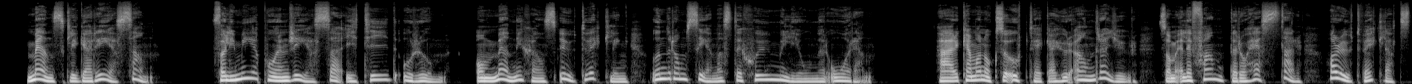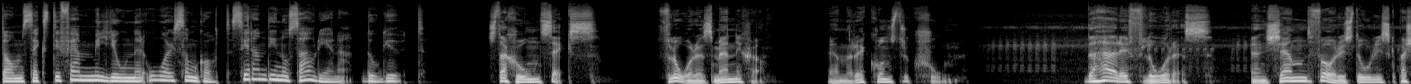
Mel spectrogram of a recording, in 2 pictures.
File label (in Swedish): audioguide swe; flores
